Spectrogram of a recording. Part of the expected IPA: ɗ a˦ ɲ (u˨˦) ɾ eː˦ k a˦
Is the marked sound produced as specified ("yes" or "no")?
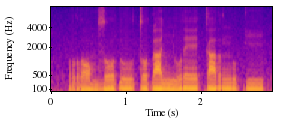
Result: yes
